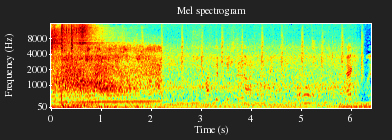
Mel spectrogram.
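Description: A BMW Z4 roadster's engine pulling along a race track, its pitch rising, cut off abruptly about two seconds in. After that comes faint talk, with background music running throughout.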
